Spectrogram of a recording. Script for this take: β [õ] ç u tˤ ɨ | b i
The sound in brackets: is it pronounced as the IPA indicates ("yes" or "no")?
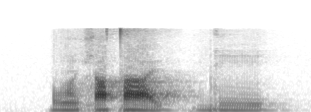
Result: yes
